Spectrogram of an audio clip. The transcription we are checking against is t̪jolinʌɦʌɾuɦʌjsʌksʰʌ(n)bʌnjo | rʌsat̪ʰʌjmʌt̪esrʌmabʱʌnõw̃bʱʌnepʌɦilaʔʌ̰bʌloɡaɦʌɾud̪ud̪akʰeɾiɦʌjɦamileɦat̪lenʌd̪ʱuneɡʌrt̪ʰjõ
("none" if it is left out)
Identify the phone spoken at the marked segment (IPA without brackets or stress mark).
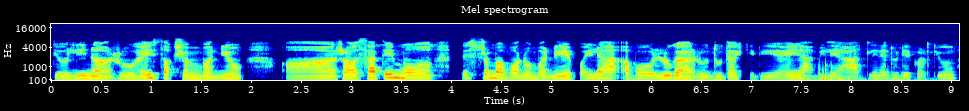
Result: m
